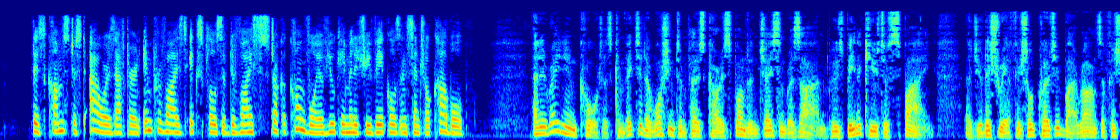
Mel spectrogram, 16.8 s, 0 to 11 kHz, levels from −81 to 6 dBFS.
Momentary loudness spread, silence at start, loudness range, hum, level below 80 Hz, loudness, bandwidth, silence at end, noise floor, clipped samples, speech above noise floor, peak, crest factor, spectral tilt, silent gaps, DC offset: 6 LU; 0.5 s; 3 LU; none; -52 dBFS; -22 LUFS; 8.8 kHz; 0 s; -54 dBFS; under 0.1%; 33 dB; -4 dBFS; 18 dB; -5.5 dB/octave; none; under 0.1%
